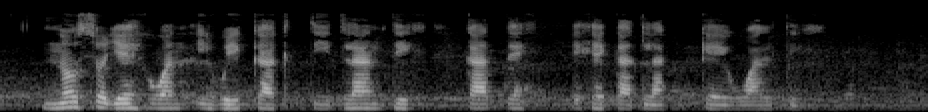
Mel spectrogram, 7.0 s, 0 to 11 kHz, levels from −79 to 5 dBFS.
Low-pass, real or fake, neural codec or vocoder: 7.2 kHz; real; none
